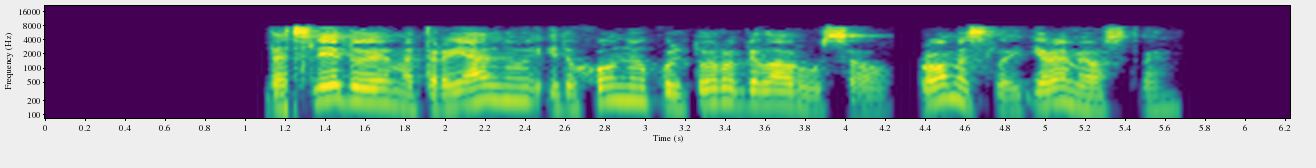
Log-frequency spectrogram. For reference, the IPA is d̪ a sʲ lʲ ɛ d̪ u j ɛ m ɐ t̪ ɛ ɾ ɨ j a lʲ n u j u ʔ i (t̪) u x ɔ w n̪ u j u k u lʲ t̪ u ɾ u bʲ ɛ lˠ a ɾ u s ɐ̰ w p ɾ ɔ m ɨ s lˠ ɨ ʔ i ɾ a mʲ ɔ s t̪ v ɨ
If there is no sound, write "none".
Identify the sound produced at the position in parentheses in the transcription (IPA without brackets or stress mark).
d̪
